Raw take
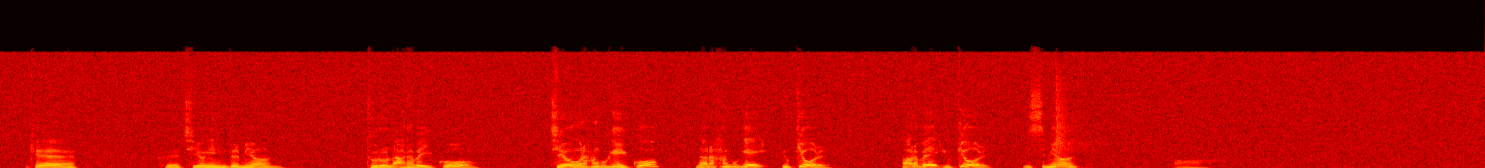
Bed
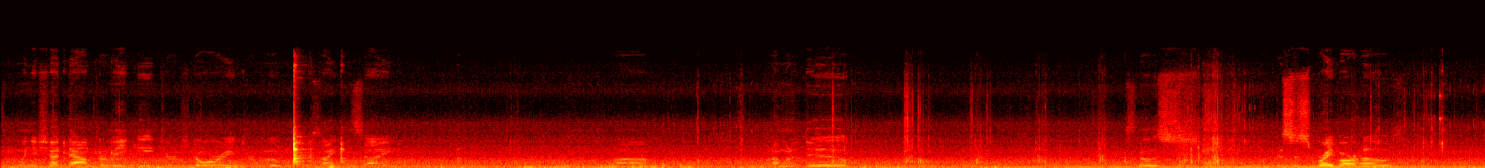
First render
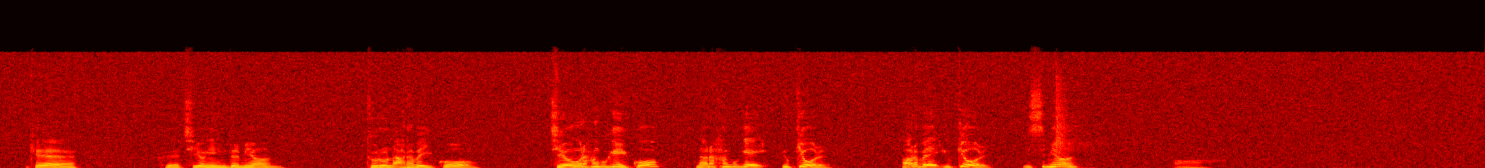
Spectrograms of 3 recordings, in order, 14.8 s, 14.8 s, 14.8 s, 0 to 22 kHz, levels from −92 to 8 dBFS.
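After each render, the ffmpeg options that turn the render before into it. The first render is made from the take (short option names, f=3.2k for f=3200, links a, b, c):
-af "afftdn=nr=6:nf=-48"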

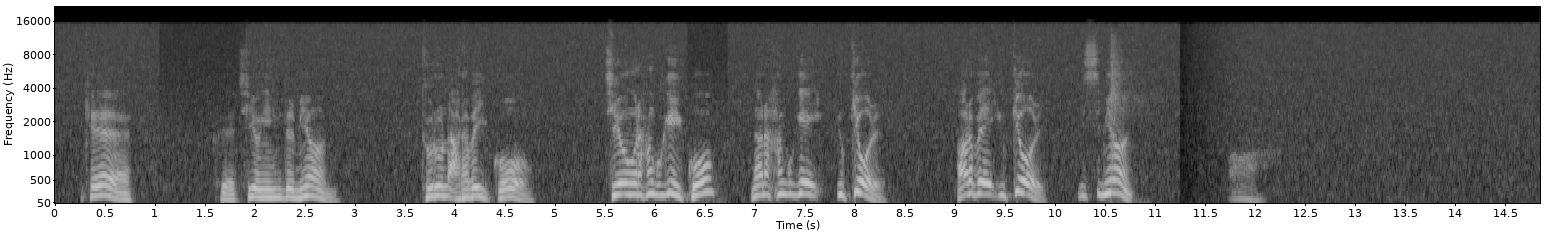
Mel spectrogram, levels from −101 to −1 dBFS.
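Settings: -filter_complex "[0:a]asettb=1/sr,asplit=3[a][b][c];[a]atrim=end=1.044[d];[b]atrim=start=1.04:end=1.91,asetpts=PTS-STARTPTS,afade=t=in:d=0.004:c=qsin,afade=t=out:st=0.866:d=0.004:c=qsin,highshelf=f=2.6k:g=-7.5[e];[c]atrim=start=1.906[f];[d][e]acrossfade=d=0.004:c1=hsin:c2=qsin[g];[g][f]acrossfade=d=0.004:c1=qsin:c2=hsin,asettb=1/sr,asplit=3[h][i][j];[h]atrim=end=6.324[k];[i]atrim=start=6.32:end=6.73,asetpts=PTS-STARTPTS,afade=t=in:d=0.004:c=qsin,afade=t=out:st=0.406:d=0.004:c=qsin,bass=f=250:g=9,treble=f=4k:g=-7[l];[j]atrim=start=6.726[m];[k][l]acrossfade=d=0.004:c1=hsin:c2=qsin[n];[n][m]acrossfade=d=0.004:c1=qsin:c2=hsin,asplit=2[o][p];[o]atrim=end=11.25,asetpts=PTS-STARTPTS,afade=t=out:st=11.246:d=0.004:c=hsin:silence=0.133352[q];[p]atrim=start=11.25,asetpts=PTS-STARTPTS,afade=t=in:d=0.67:silence=0.133352[r];[q][r]concat=n=2:v=0:a=1"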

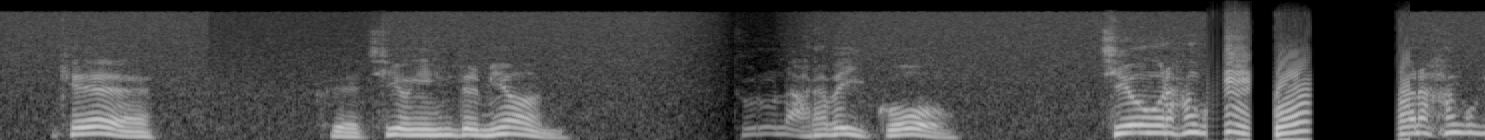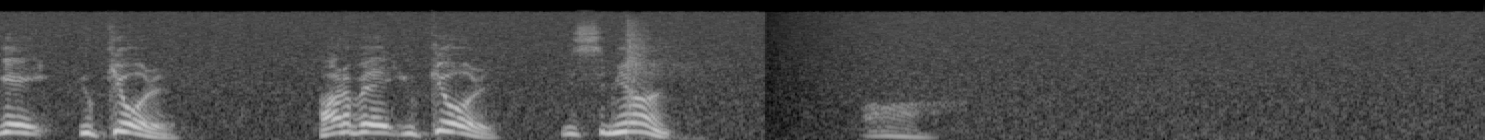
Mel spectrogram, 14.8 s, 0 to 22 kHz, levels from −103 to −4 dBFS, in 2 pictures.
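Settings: -filter_complex "[0:a]asettb=1/sr,asplit=3[a][b][c];[a]atrim=end=6.034[d];[b]atrim=start=6.03:end=7.05,asetpts=PTS-STARTPTS,afade=t=in:d=0.004:c=qsin,afade=t=out:st=1.016:d=0.004:c=qsin,acrusher=bits=3:mix=0:aa=0.5[e];[c]atrim=start=7.046[f];[d][e]acrossfade=d=0.004:c1=hsin:c2=qsin[g];[g][f]acrossfade=d=0.004:c1=qsin:c2=hsin,asplit=3[h][i][j];[h]atrim=end=3.66,asetpts=PTS-STARTPTS,afade=t=out:st=3.23:d=0.43:silence=0.0794328[k];[i]atrim=start=3.66:end=3.86,asetpts=PTS-STARTPTS,volume=-22dB[l];[j]atrim=start=3.86,asetpts=PTS-STARTPTS,afade=t=in:d=0.43:silence=0.0794328[m];[k][l][m]concat=n=3:v=0:a=1"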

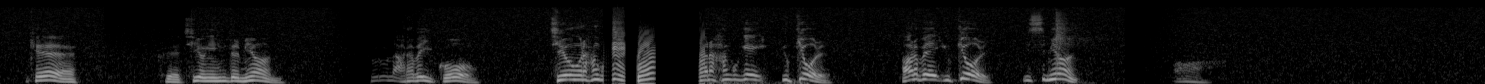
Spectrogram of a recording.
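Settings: -filter_complex "[0:a]asplit=3[a][b][c];[a]afade=t=out:st=7.06:d=0.02[d];[b]asubboost=boost=8.5:cutoff=87,afade=t=in:st=7.06:d=0.02,afade=t=out:st=8.08:d=0.02[e];[c]afade=t=in:st=8.08:d=0.02[f];[d][e][f]amix=inputs=3:normalize=0"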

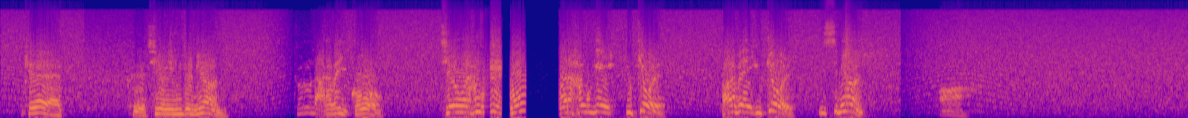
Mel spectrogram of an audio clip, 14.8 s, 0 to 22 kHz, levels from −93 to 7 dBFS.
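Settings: -filter_complex "[0:a]flanger=delay=4.1:depth=8.3:regen=-2:speed=0.25:shape=sinusoidal,asplit=2[a][b];[b]highpass=f=720:p=1,volume=31dB,asoftclip=type=tanh:threshold=-17dB[c];[a][c]amix=inputs=2:normalize=0,lowpass=f=3.5k:p=1,volume=-6dB"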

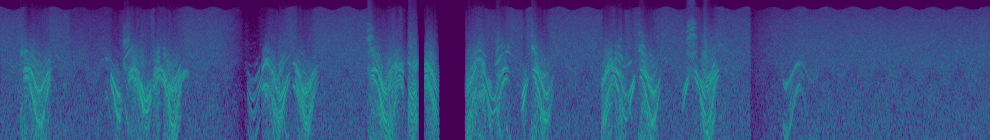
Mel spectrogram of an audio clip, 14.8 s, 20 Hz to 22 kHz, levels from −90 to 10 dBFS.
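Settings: -af "flanger=delay=16.5:depth=6.3:speed=1.3,aeval=exprs='val(0)*sin(2*PI*1800*n/s+1800*0.45/2.5*sin(2*PI*2.5*n/s))':c=same"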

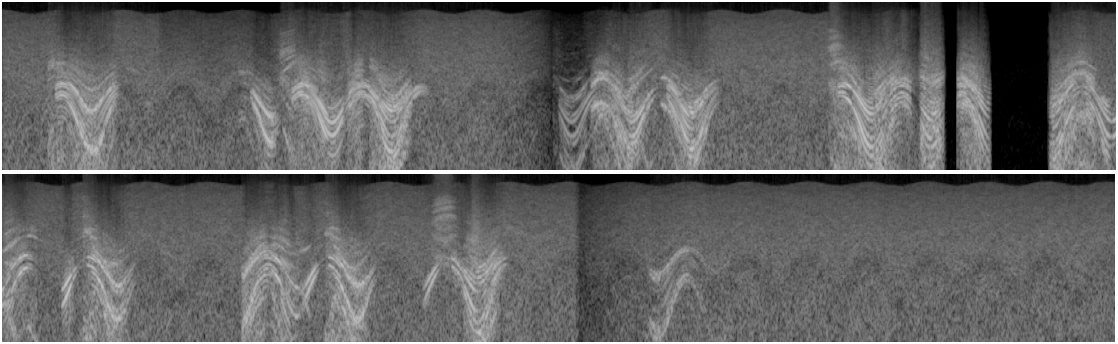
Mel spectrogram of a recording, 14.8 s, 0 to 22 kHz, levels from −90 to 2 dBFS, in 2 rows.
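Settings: -af "volume=9.5dB"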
